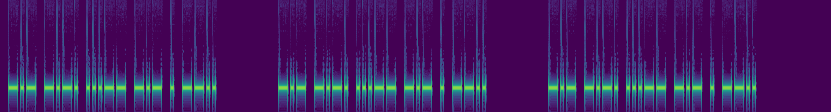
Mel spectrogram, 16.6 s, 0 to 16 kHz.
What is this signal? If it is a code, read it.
Morse code, heard as a keyed tone, about 20 wpm, 700 Hz. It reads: KC3KEZ KC3KEZ KC3KEZ
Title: USA Call Signs - 6 Characters - Repeated 3x - 20wpm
